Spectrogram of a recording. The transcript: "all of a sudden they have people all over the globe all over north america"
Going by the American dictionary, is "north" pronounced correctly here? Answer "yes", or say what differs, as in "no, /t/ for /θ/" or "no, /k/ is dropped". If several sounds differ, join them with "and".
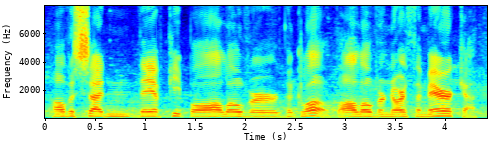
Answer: yes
